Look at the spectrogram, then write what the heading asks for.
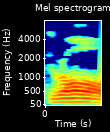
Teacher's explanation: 어가 턱이 조금 더 벌어지면서 어를 잡아 끄는 느낌으로 발음을 해야 되는 거예요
